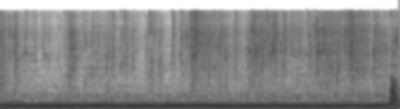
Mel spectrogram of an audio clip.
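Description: Plastic packaging crinkling and rustling in irregular bursts as small LED deck lights are handled and pulled from their wrapping, over a steady low hum.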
